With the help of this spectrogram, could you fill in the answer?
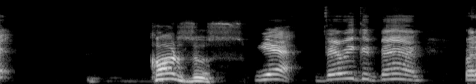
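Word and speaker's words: Korzus: I think they're called Corazon. I think they're very good, but outside of, how do you say it? Corzus.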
